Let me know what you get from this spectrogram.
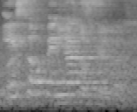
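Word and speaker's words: esophagus: ईसोफेगस, ठीक है? ओ is silent, ईसोफेगस।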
